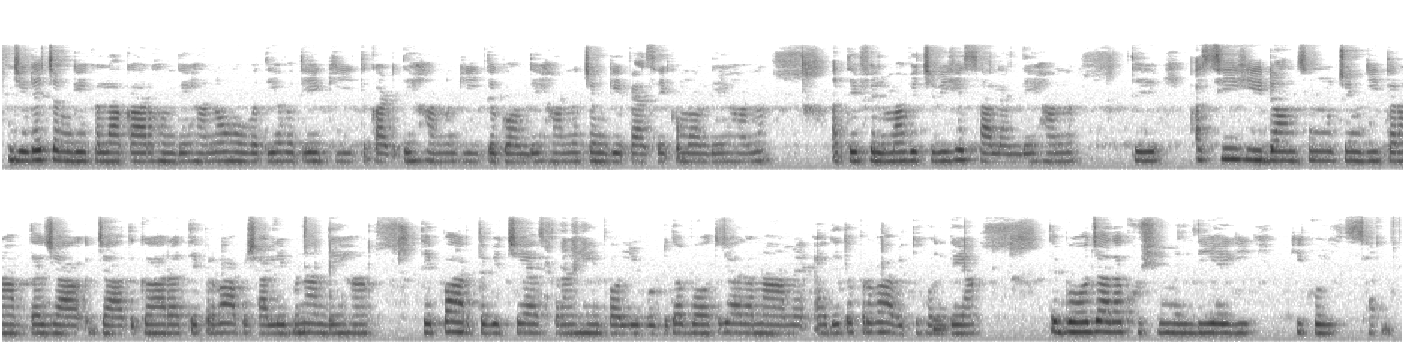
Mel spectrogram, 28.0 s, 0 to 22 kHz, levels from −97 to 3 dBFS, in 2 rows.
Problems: background sounds at intervals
